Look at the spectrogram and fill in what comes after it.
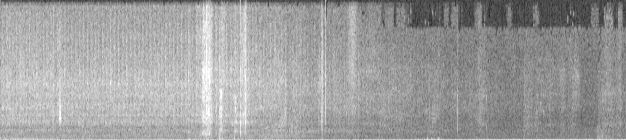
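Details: Hyundai Solaris idling: scattered sharp clunks every second or two that do not follow engine speed. A steering rack knock, with the rack bushing suspected as the likely cause.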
